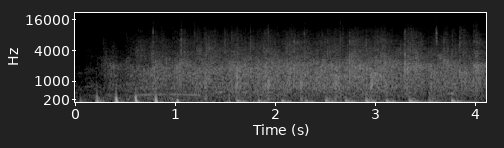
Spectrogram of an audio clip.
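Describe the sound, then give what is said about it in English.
A jazz concert audience bursts into applause for itself, starting with a few sharp, scattered claps that quickly swell into steady, dense clapping over a broad, noisy wash of sound. “Thank you very much, so you can give a grand applause to yourself.”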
